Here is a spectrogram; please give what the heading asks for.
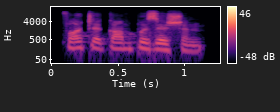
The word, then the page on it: photocomposition: Indian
